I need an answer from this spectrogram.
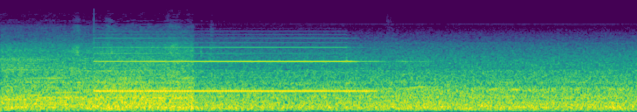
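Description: Steady running noise of a Shinkansen train at a station platform. About a second in, a long, level electronic tone sounds over it for nearly three seconds, then stops.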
